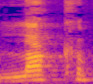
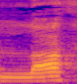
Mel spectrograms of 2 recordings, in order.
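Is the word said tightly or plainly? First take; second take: tightly; plainly. First: The word is said tightly, with a held consonant. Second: The word is said plainly, without a held consonant. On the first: The speaker calls it right. "ਕਸ ਕੇ ਬੋਲਣਾ ਹੈ" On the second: The speaker calls it wrong. "ਨਹੀਂ ਕਹਿਣਾ ਹੈ"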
